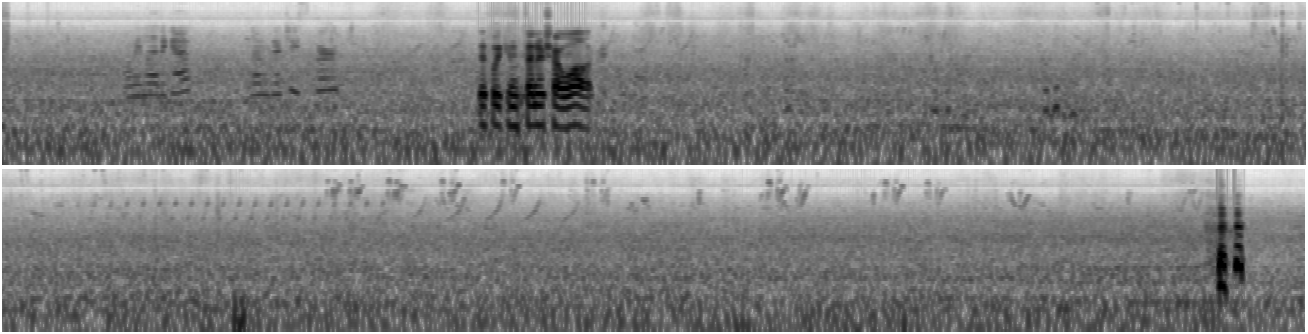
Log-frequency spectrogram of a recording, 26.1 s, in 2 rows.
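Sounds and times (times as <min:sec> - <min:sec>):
low wind rumble: 0:00.0 - 0:26.0
bird chirps and calls: 0:12.5 - 0:24.1.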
